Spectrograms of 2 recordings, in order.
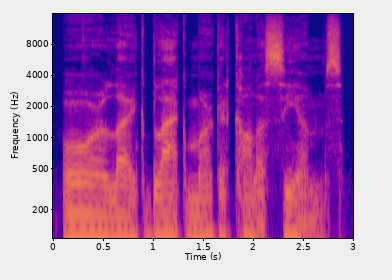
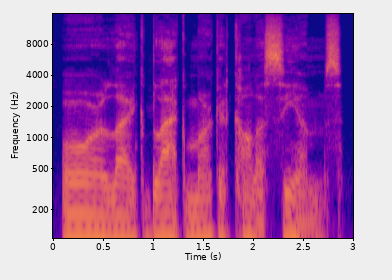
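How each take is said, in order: Both takes have the same delivery.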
